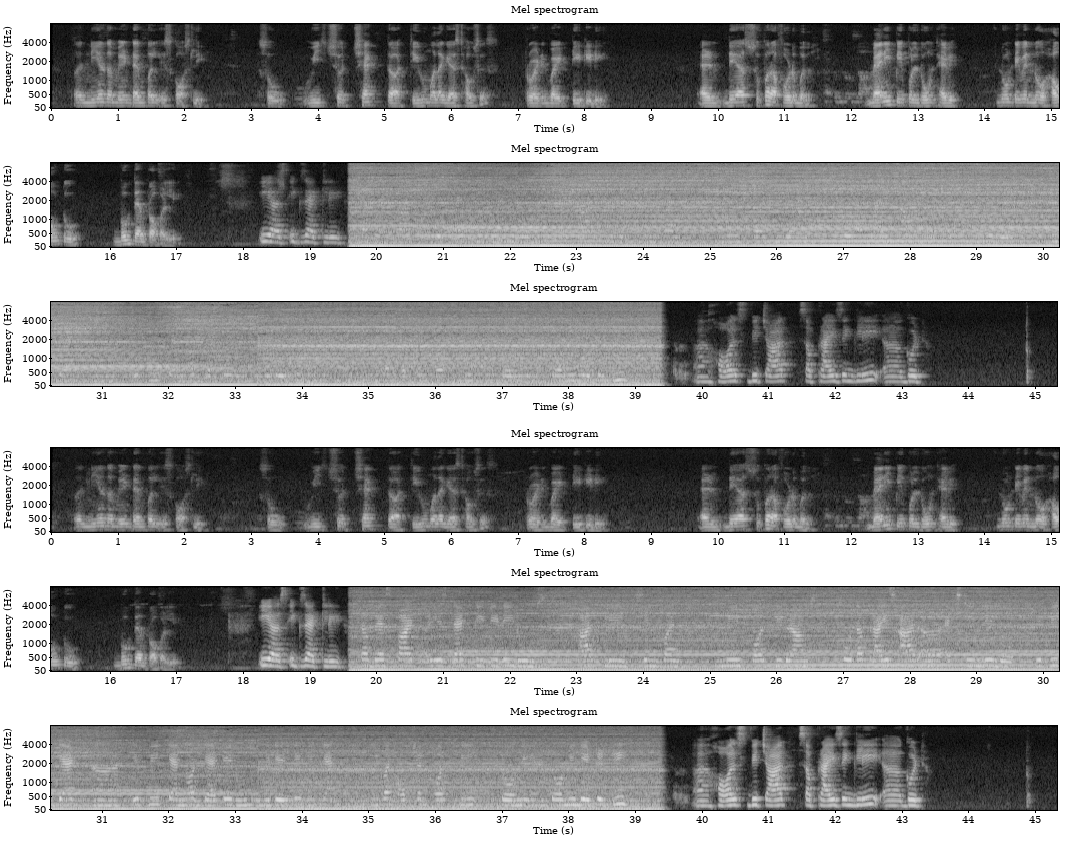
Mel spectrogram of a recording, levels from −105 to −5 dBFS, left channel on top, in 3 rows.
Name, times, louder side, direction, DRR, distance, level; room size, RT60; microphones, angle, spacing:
voice 1, 0.3-2.3 3.1-6.6 7.1-8.3 9.7-13.6 14.2-15.5 16.1-17.0 17.7-17.8 39.6-39.8, left 2 dB, 65° left, 0.6 m, -37 dB
voice 2, 18.2-22.6 23.0-24.7 25.0-26.6 26.9-29.6 29.9-36.6 36.9-39.0 39.8-43.3, right 7 dB, 60° right, 0.3 m, -32 dB
sound 1, 19.6-39.4, left 3 dB, 20° left, 0.4 m, -25 dB
4.4 x 2.4 x 2.3 m
head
